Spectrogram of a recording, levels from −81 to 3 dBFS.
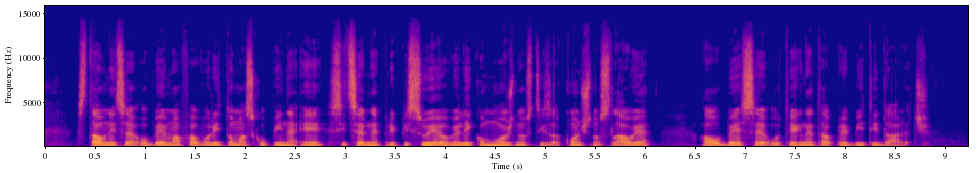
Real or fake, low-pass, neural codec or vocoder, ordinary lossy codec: fake; 14.4 kHz; vocoder, 48 kHz, 128 mel bands, Vocos; none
